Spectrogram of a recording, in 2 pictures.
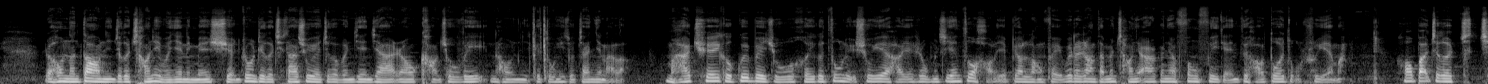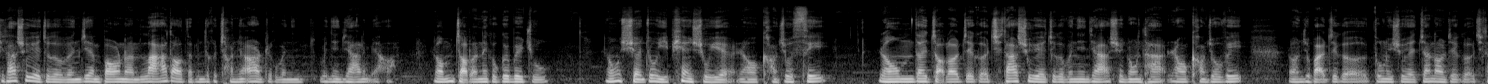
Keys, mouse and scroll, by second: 4.9 click, 5.7 ctrl+v, 6.9-8.9 shift+middle drag, 8.9 g, 13.9 click, 15.5 click, 15.8 click, 16.1 click, 16.5 click, 17.6 click, 18.3 click, 18.5 click, 19.7 click, 21.3 click, 22.0 click, 23.5 ctrl+c, 25.3 click, 26.2 click, 27.9 ctrl+v, 28.9 g, 29.6 middle drag.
